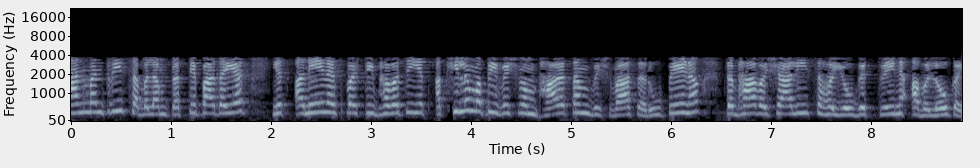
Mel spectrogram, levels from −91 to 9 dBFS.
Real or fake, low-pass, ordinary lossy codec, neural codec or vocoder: real; 3.6 kHz; none; none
